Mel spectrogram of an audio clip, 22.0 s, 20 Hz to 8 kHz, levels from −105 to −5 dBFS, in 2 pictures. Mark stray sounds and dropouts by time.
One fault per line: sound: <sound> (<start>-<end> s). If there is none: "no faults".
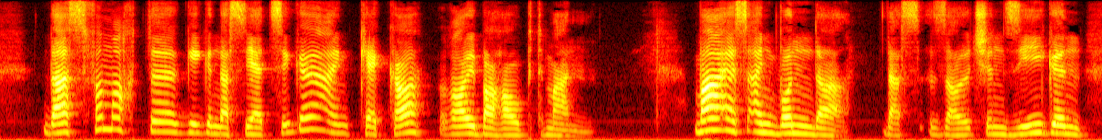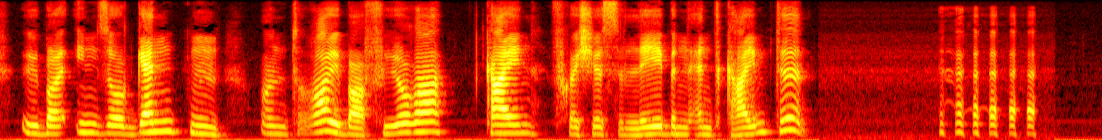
sound: laugh (20.4-21.4 s)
